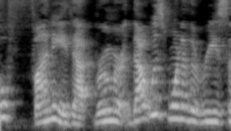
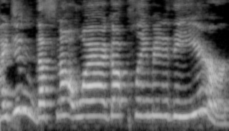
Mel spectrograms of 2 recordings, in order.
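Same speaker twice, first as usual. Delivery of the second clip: imitated yelling, higher; 8 semitones higher than usual. Retelling own reaction to a TV claim: retelling screaming at the TV. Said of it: "I'm screaming at the T V".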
